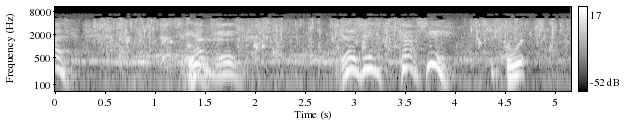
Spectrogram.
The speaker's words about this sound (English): There was someone in the water swimming towards us.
